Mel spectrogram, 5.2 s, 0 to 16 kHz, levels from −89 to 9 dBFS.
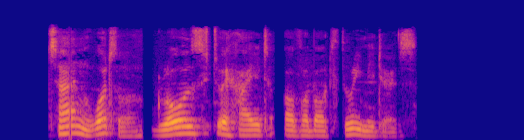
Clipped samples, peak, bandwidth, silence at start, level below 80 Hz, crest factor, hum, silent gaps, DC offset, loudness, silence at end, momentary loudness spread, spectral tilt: under 0.1%; -4 dBFS; 8.2 kHz; 0.5 s; -62 dBFS; 18 dB; none; 1.44-1.51 s, 2.76-2.83 s; under 0.1%; -21 LUFS; 1.1 s; 13 LU; -4.5 dB/octave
